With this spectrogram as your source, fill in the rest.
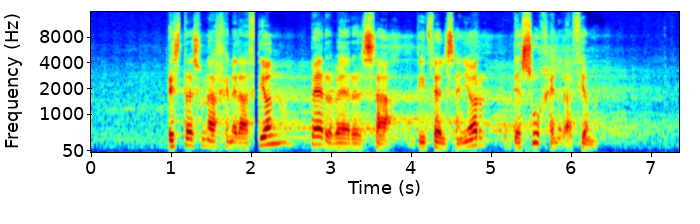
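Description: A middle-aged man speaks with animation into a microphone in a reverberant hall.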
